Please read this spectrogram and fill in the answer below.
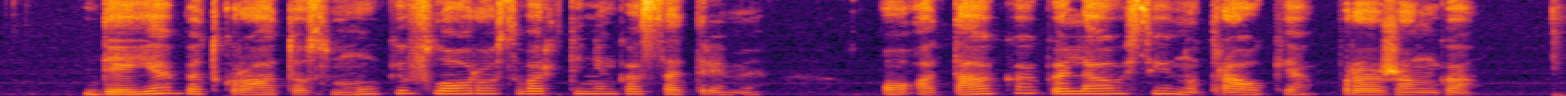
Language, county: Lithuanian, Kaunas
